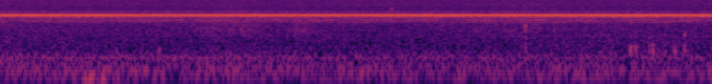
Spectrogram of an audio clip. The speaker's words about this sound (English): So the crickets are out there, but that's their cricket business. They're singing, they're suffering, actually.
